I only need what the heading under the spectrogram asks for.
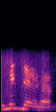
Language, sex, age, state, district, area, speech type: Hindi, female, 60+, Uttar Pradesh, Azamgarh, rural, conversation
